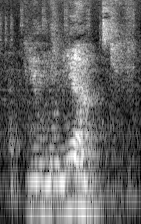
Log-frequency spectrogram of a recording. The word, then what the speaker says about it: pneumonia: Meanwhile, it's wrong, because in this word, when you call this word, P is silent. You don't hear the sound P. So this is what? Pneumonia.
